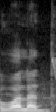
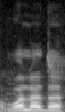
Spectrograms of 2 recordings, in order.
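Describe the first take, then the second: First: ওয়ালাদ closed on a final d; pausal stop. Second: ওয়া, লা, দা run together as walada; joined form. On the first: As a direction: drop the last vowel, stopping ওয়ালাদ on d. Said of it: "ওয়াকফ করিলে". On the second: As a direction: sound the final a in ওয়া, লা, দা. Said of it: "ওয়াকফ করিলে ওয়ালাদ". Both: Shown as a demonstration.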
